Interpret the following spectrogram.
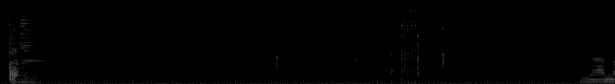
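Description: A single shot from a Diana 54 Airking Pro spring-piston air rifle: a sharp report with a brief metallic ring. It is followed by a few faint clicks and a short clatter about four seconds in as the rifle is handled for the next shot.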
